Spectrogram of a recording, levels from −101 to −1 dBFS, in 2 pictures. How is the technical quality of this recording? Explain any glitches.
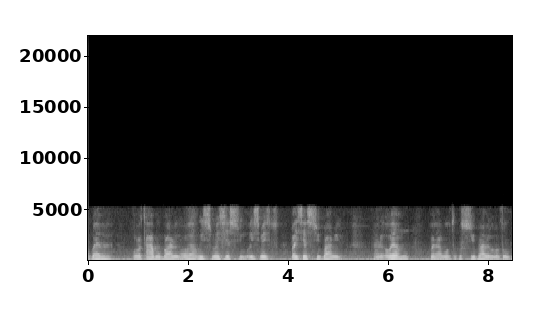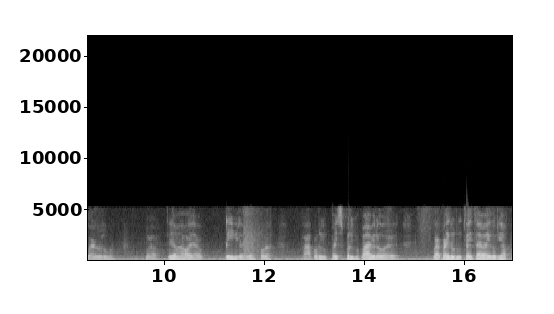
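No technical faults can be heard anywhere in the recording; the signal stays continuous and intact throughout.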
